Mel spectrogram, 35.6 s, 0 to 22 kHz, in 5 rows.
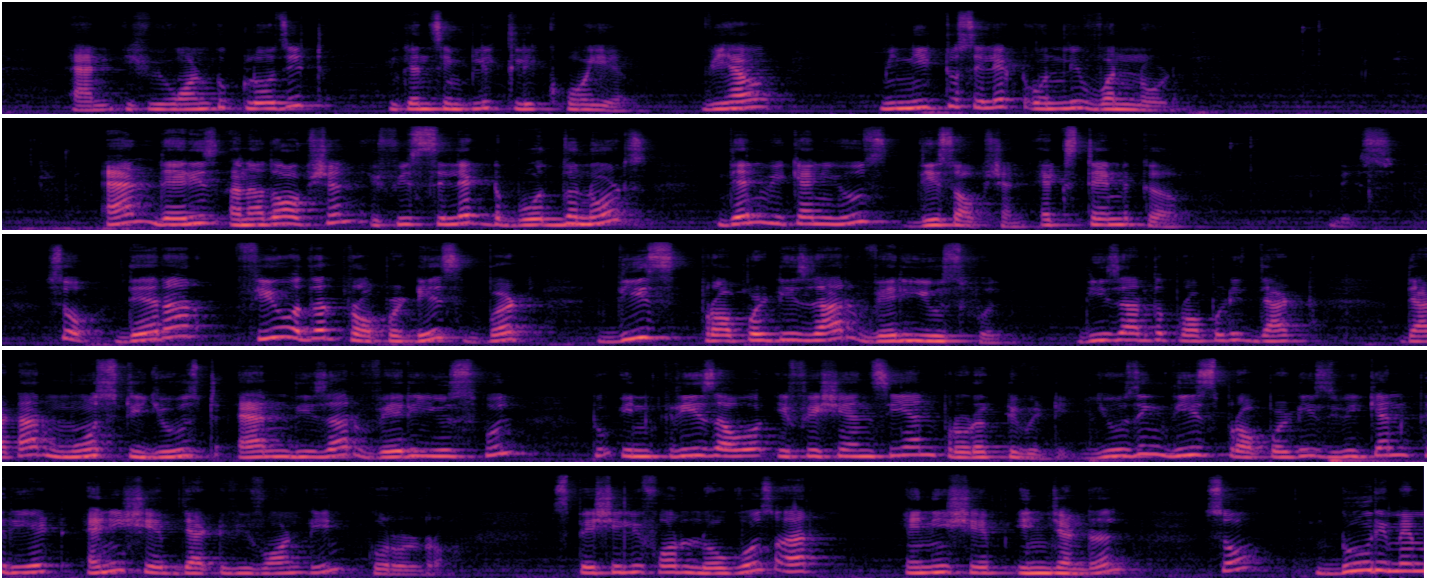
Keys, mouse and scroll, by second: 6.5 click, 7.6 ctrl+z, 8.5-11.2 drag, 13.2 click, 13.9-14.7 scroll down 1.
